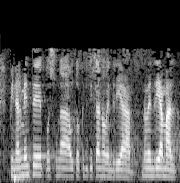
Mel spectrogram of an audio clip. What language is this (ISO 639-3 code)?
spa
